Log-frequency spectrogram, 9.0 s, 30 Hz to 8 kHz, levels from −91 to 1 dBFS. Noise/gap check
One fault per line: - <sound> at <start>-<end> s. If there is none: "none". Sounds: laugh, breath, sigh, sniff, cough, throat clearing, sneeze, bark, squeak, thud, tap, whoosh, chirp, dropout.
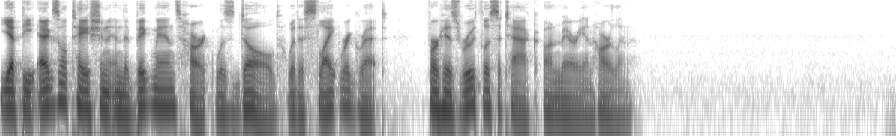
none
